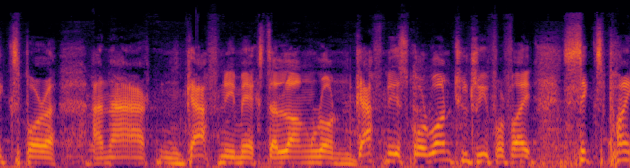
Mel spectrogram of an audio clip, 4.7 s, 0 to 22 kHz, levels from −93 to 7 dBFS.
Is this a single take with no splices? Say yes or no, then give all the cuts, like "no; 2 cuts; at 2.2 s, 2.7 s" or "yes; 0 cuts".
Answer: yes; 0 cuts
